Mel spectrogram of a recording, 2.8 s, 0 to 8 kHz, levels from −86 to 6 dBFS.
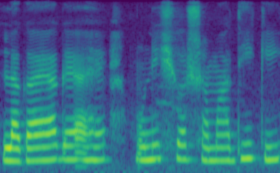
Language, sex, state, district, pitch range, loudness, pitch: Hindi, female, Uttar Pradesh, Budaun, 225-245 Hz, -15 LUFS, 235 Hz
